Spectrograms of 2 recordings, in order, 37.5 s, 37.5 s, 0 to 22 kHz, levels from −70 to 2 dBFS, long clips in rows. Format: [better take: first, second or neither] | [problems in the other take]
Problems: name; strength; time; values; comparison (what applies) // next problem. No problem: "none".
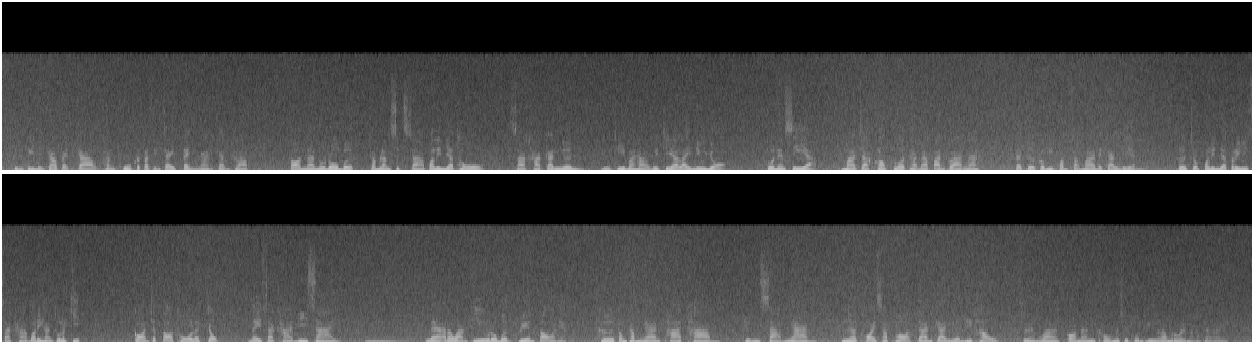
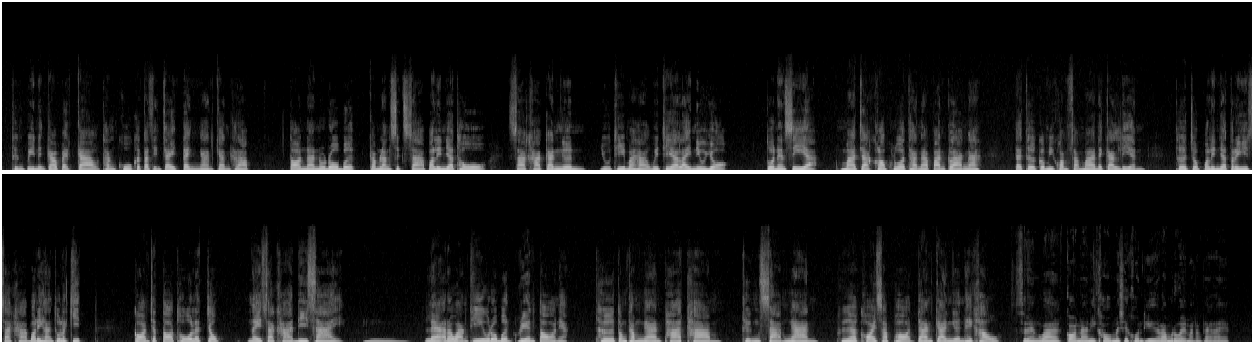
second | hiss; loud; throughout; 5 dB below the speech; faint in the second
